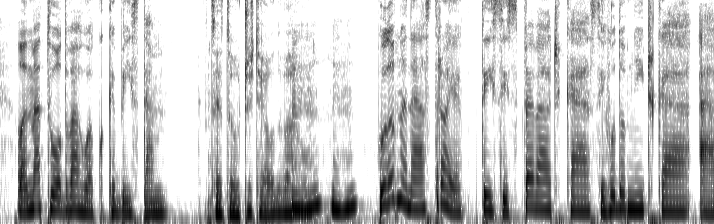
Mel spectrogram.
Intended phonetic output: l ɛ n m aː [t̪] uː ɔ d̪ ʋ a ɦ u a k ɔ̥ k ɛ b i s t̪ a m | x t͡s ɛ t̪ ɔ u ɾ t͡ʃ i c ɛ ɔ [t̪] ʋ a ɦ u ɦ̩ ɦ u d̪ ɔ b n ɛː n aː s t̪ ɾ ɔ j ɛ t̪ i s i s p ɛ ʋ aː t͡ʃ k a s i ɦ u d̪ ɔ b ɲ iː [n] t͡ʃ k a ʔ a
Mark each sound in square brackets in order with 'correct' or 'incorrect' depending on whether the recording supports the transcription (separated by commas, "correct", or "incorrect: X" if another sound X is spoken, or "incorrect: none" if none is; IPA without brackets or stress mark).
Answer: correct, incorrect: d̪, incorrect: none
